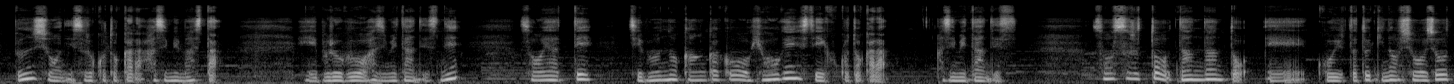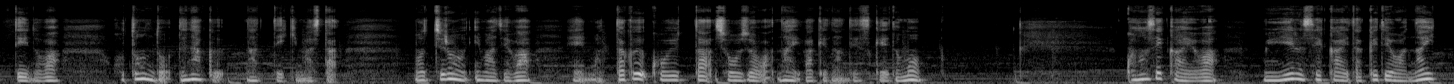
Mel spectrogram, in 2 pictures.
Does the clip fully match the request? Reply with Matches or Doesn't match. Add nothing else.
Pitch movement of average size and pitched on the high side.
Matches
